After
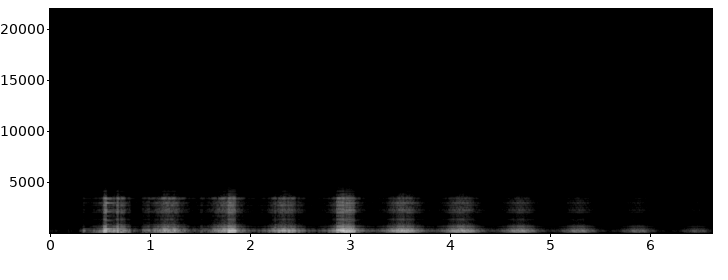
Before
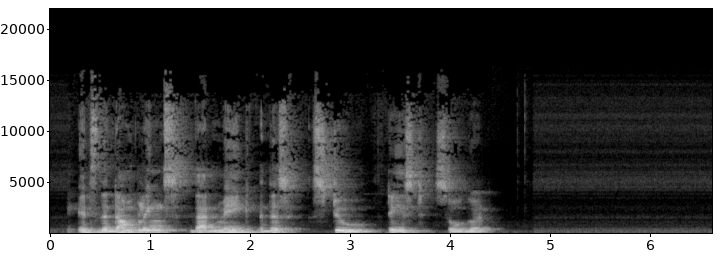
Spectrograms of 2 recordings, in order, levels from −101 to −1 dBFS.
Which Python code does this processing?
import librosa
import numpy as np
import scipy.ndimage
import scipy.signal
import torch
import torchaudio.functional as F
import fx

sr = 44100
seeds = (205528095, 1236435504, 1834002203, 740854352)

y = np.r_[np.sort(x[:len(x) // 64 * 64].reshape(-1, 64), axis=1).ravel(), x[len(x) // 64 * 64:]]
y = fx.high_shelf(y, sr, hz=2300.0, db=-6.5)
y = fx.level_steps(y, sr, step_db=21)
y = fx.formant_cascade(y, sr, vowel='i')
y = fx.comb_fb(y, sr, f0_hz=430.0, decay_s=0.27, harmonics='all', damping=0.0, mix_pct=80)
y = fx.echo_swell(y, sr, ms=100, loudest=5, wet_db=-14.0)
y = y * 10.0 ** (-35 * (0.5 - 0.5 * np.cos(2.0 * np.pi * 1.7 * np.arange(len(y)) / sr)) / 20.0)
y = y * 10.0 ** (13.5 / 20.0)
